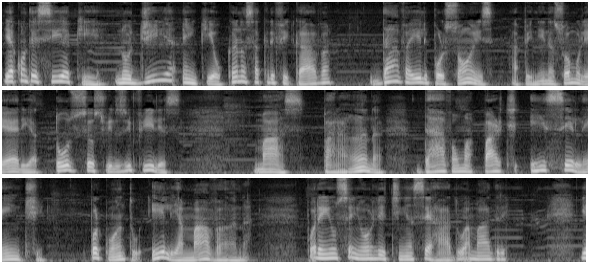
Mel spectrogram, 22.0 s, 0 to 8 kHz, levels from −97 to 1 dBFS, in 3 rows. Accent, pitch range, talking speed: Brazilian, 85-135 Hz, 120 wpm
